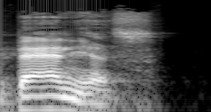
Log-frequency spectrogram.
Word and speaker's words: Banias: Thus it's called Panias, but in Arabic they don't pronounce the P, so they say Banias, the B.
